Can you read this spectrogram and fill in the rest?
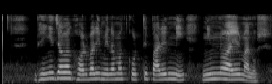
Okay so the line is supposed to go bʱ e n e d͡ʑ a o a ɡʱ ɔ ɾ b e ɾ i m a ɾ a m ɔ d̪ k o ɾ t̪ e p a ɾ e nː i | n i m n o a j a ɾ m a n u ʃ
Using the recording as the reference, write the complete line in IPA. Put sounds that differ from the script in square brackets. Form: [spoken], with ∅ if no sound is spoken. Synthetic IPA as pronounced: bʱ e [ŋ] e d͡ʑ a o a ɡʱ ɔ ɾ b [a] ɾ i m [e] ɾ a m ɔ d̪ k o ɾ t̪ e p a ɾ e nː i | n i m n o a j [e] ɾ m a n u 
